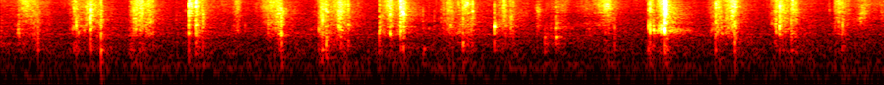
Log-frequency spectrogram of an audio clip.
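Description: A tarot deck being shuffled in the hands: a quick, uneven run of soft card snaps as cards are pulled and dropped from one hand to the other.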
